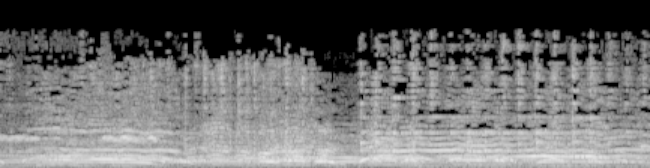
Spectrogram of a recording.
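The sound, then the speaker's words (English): Jubilant supporters celebrate beside a highway in Miramar, Florida, after their candidate wins a presidential election. A dense, loud, steady mass of many voices cheers, shouts and whoops over one another throughout. “And that is the sound of some jubilant Trump supporters celebrating by a highway in Miramar in Florida once it became clear that their candidate would win the presidential election.”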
